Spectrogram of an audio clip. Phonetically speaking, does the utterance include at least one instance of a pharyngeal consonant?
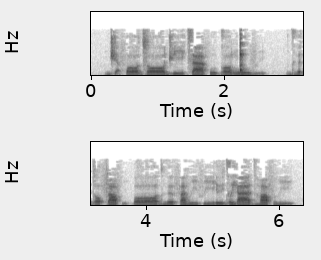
no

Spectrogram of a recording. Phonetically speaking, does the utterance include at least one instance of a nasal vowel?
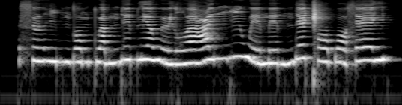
yes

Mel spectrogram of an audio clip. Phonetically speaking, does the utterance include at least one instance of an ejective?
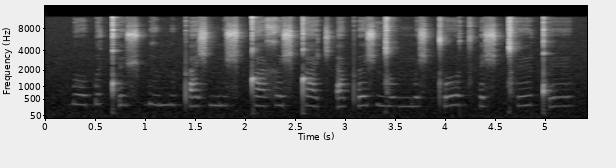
yes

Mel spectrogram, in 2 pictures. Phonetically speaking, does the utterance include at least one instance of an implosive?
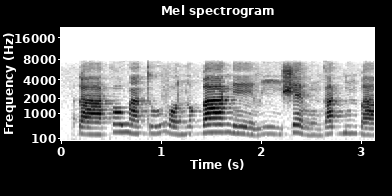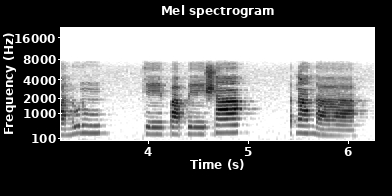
yes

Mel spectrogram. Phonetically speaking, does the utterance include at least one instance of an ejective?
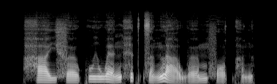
no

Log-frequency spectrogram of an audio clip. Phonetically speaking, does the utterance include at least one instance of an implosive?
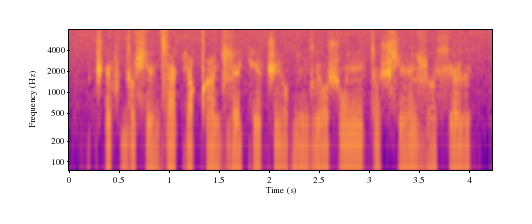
no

